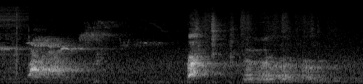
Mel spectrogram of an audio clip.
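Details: A 20-week-old (5-month-old) puppy, 75% Friese Stabij and 25% Wetterhoun, in a garden, gives two sharp, mid-pitched barks about a second and a half apart, then a softer, grumbling yip.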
